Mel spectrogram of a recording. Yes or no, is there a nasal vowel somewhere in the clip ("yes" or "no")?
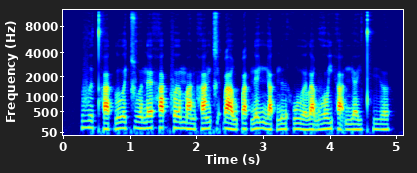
no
